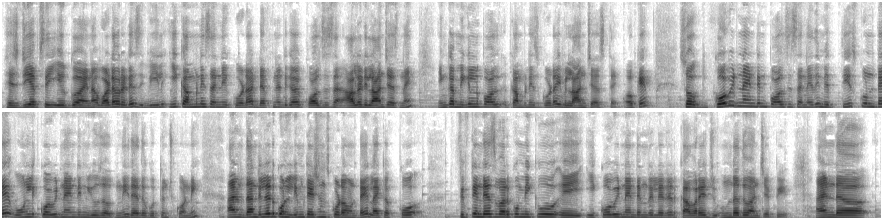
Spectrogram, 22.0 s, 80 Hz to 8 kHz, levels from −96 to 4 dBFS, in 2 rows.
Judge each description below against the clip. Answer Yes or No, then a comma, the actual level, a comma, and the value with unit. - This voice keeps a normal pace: No, fast, 170 wpm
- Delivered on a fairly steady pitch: No, average, 3.2 semitones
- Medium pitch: Yes, medium, 175 Hz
